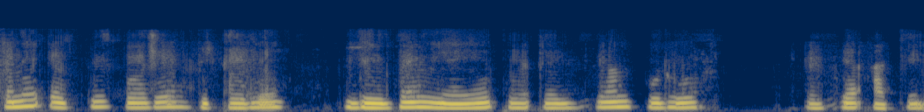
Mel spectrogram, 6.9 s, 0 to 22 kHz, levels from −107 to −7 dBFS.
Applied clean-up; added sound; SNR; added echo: neural mask model DeepFilterNet 3.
